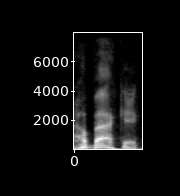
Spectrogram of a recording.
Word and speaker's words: Habakkuk: i mentioned last night i'm not entirely sure how to pronounce that word but let's call it habakkuk because that seems to be well accepted amongst our people the prophet habakkuk wrote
